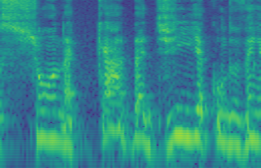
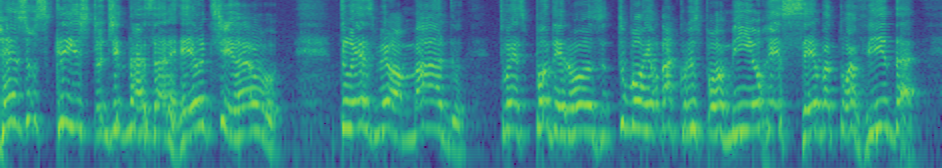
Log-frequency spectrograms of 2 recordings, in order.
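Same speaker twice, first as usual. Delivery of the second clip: slow, loud, drawn-out shouting; 4 semitones higher than usual. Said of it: "daqui a pouco você começa a gritar".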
